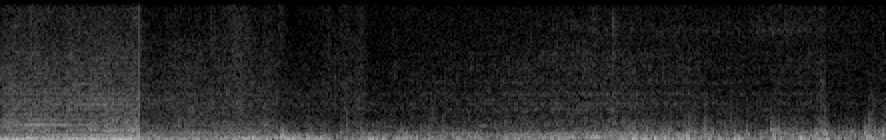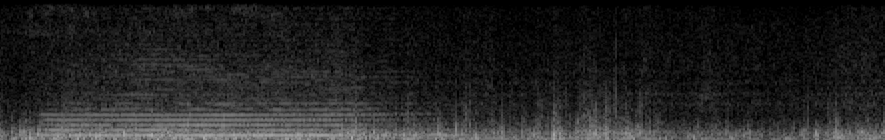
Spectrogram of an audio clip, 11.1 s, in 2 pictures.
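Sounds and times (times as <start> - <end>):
train horn blast: 0.0 - 0.9, 5.7 - 8.7
train carriage rumble and rattle: 0.0 - 11.0.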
